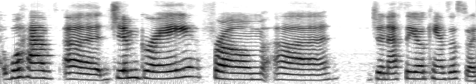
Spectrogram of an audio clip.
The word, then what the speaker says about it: Geneseo: So then we'll have Jim Gray from Geneseo, Kansas. Did I say that right? Geneseo.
